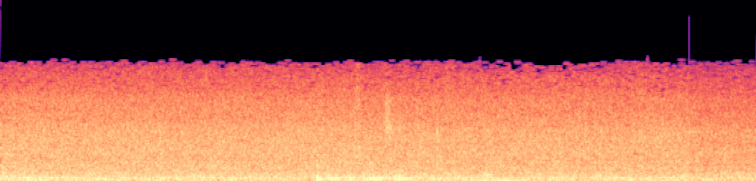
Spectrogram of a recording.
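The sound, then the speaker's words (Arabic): Steady, dense hiss of rain falling continuously, a broad even wash of noise with no pauses and no voices, fairly loud throughout. “ادعوا، فإن الدعاء عند المطر مستجاب إن شاء الله.”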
